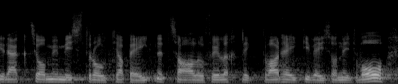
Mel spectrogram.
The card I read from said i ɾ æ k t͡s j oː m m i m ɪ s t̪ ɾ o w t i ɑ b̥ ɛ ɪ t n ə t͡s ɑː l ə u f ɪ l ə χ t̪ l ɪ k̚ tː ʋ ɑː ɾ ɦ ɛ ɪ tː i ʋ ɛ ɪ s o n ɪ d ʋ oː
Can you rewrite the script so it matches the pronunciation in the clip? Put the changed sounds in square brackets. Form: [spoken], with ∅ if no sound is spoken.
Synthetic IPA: i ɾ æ k t͡s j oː [n] m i m ɪ s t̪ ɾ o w t [j] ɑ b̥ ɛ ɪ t n ə t͡s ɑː l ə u f ɪ l ə χ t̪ l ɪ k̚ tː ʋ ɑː ɾ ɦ ɛ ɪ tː i ʋ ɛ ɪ s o n ɪ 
